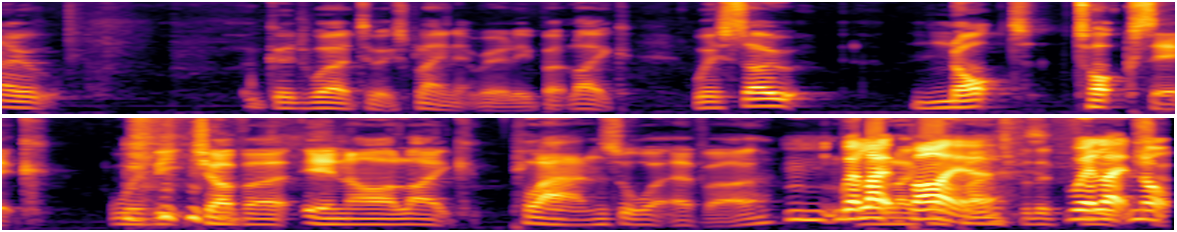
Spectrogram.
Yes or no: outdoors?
no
